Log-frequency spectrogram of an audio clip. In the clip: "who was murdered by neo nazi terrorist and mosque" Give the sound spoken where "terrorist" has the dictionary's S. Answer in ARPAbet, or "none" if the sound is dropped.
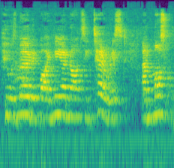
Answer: S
